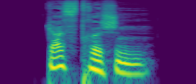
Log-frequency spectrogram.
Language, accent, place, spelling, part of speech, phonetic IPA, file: German, Germany, Berlin, gastrischen, adjective, [ˈɡastʁɪʃn̩], De-gastrischen.ogg
- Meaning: inflection of gastrisch: 1. strong genitive masculine/neuter singular 2. weak/mixed genitive/dative all-gender singular 3. strong/weak/mixed accusative masculine singular 4. strong dative plural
